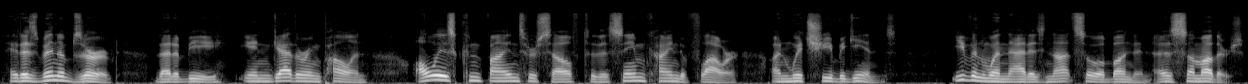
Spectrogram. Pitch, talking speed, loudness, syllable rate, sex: 135 Hz, 160 wpm, -19 LUFS, 4.5 syllables/s, male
